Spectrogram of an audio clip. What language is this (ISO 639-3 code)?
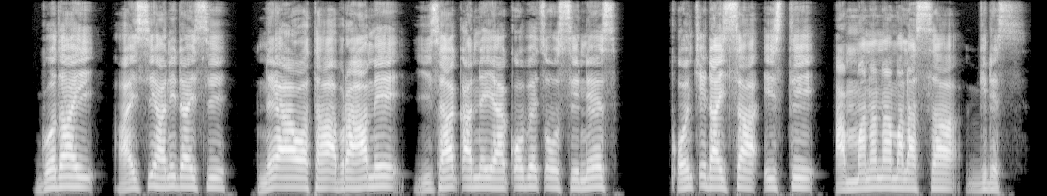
gmv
